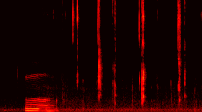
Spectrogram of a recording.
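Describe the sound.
Chewing of shrimp with mango sambal: a brief voice at the start, then several faint, sharp crunching bites at irregular intervals.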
